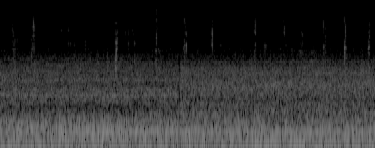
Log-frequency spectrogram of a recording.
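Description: A person chewing and eating from a spoon: scattered soft mouth clicks and smacks over a steady low background rumble, with a momentary dropout about three and a half seconds in.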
